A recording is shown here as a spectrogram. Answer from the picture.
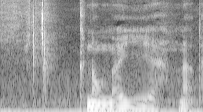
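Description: A man's voice starts speaking about a second in, over a steady low hum. Just before it come a couple of short papery clicks from a hand handling the pages of a large book.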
